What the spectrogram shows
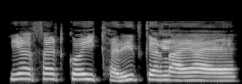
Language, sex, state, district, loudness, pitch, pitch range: Hindi, male, Bihar, Saran, -13 LUFS, 210 Hz, 185-240 Hz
